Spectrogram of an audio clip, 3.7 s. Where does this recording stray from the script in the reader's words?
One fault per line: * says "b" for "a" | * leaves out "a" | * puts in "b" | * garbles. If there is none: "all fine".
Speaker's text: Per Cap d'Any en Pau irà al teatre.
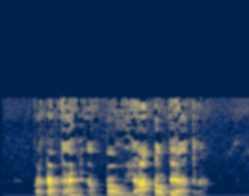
all fine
